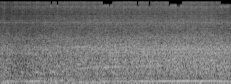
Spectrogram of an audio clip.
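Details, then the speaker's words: Honda Civic Type R EP3 with a K20 engine, warm after the fast cold idle has ended: high, uneven idle hunting between about 1,500 and 2,500 rpm because the idle air control valve is seized; hunting idle. "at the minute you go it's sort of idles between one and a half maybe a bit less two and a half but yeah we'll shut that up because uh can't be good for it"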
